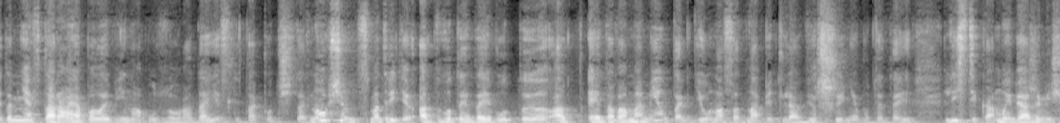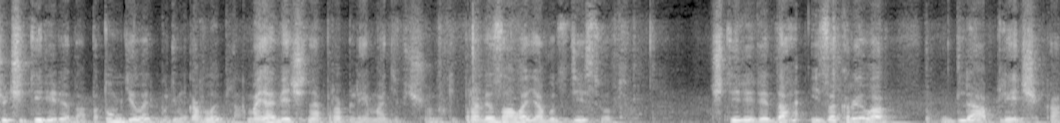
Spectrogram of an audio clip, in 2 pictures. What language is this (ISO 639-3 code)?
rus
